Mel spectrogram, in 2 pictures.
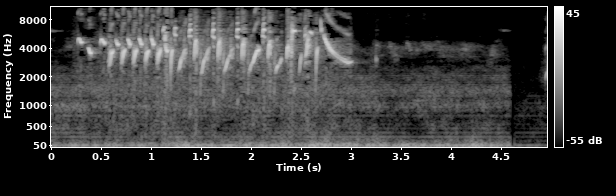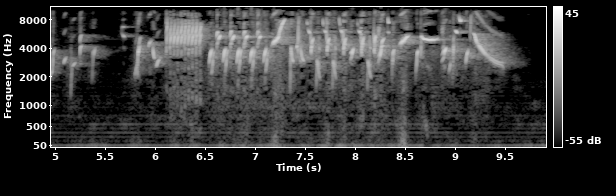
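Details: European goldfinch giving the Tizi Ouzou style of Algerian song, used by breeders to tutor fledglings; two long, fast strings of bright twittering, trilled and buzzy notes, separated by a short quiet break with a few scattered chips.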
